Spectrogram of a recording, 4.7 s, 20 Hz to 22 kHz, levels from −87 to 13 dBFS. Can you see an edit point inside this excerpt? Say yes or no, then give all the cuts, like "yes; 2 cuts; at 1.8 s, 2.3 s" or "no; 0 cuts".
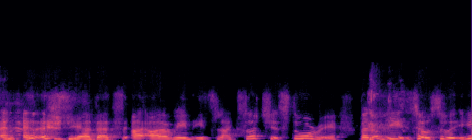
no; 0 cuts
